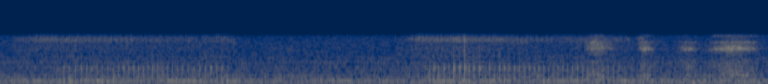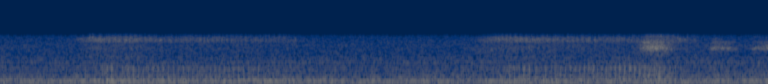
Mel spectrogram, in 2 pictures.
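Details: Light snoring: soft, rough breathing rising and falling every couple of seconds over a steady background hiss.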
